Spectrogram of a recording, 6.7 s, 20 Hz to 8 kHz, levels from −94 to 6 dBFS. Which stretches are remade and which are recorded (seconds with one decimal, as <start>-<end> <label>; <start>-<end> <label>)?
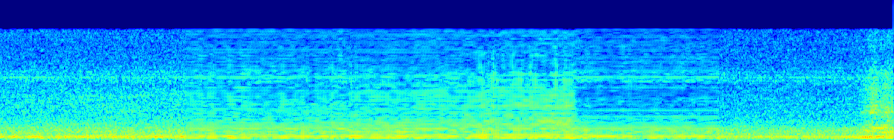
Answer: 0.0-1.4 recorded; 1.4-5.4 remade; 5.4-6.7 recorded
